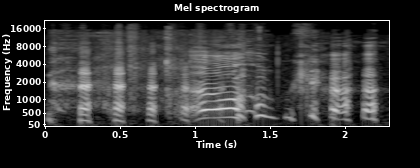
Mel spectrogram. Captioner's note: laughing; laughs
